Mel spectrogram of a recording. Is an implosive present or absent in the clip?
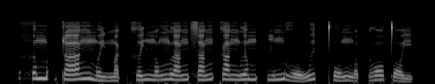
absent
